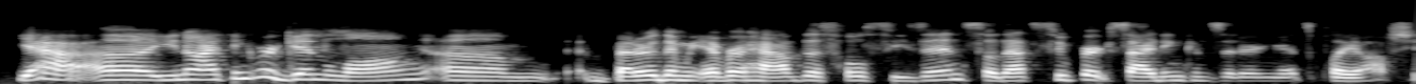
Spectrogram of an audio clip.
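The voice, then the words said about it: Hoarse, nearly lost voice. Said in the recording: “I've lost my voice. I was cheering too much yesterday.”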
